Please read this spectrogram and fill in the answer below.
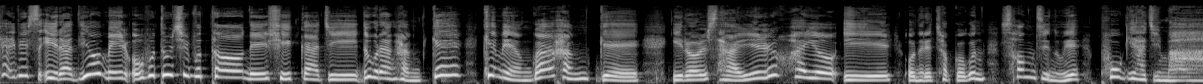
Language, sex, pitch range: Korean, female, 180-270 Hz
